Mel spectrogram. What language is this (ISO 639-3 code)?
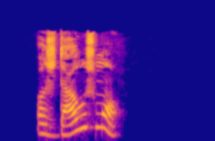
chm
